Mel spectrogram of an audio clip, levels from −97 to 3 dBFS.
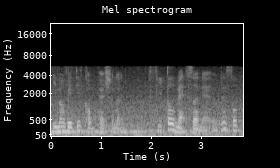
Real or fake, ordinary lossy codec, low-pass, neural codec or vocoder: real; none; 5.4 kHz; none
